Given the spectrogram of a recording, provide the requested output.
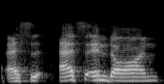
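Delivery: S and Don stretched slowly with a laugh; overpronounced, laughing. Shown as a demonstration. Laughing at the team name, S and Don slow and drawn out. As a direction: drag out S and Don, amused. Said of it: "extremely pronouncing the S".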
